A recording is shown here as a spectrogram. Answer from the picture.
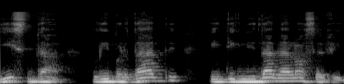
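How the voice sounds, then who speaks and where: A man's dark, mellow tone comes through somewhat breathy. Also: quiet background. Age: 60s. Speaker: webinar participant living with multiple sclerosis. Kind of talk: casual testimony. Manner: halting.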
